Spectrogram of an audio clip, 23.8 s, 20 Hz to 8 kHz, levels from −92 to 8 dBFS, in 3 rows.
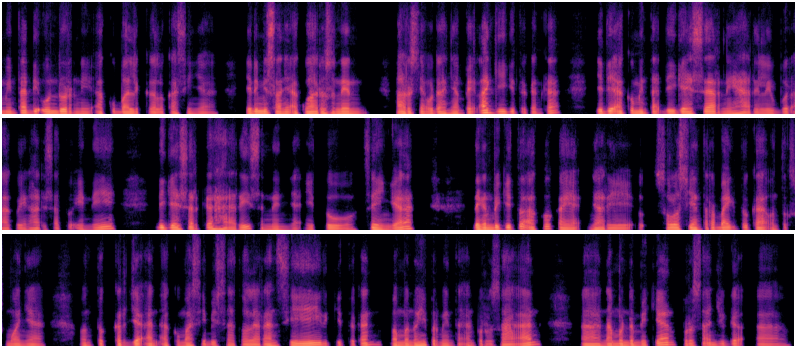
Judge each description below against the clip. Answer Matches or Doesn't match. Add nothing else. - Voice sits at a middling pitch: Doesn't match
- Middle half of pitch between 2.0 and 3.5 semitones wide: Matches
